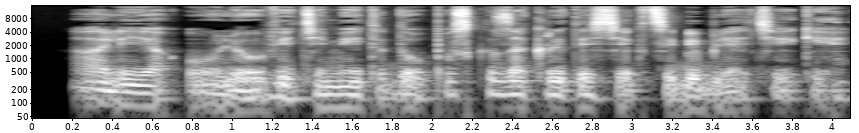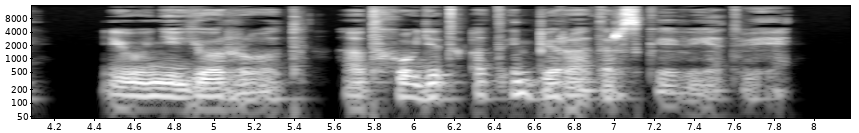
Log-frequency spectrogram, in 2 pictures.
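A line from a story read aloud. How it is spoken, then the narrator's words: Muttering. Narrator (Russian): пробормотал он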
